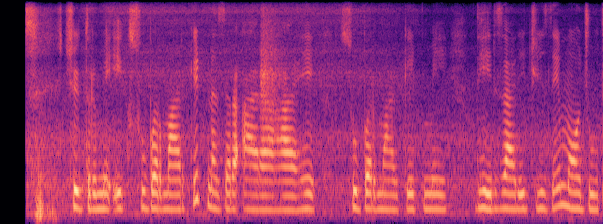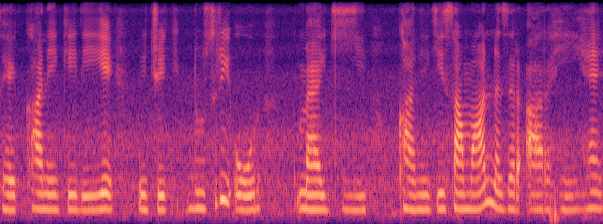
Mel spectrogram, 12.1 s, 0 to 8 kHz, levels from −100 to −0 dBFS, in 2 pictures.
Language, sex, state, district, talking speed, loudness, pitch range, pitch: Hindi, female, Maharashtra, Solapur, 155 wpm, -18 LUFS, 200-215 Hz, 205 Hz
